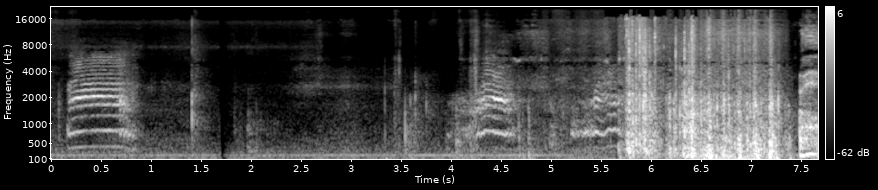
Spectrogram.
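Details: Female Ragdoll cat indoors vocalising to show her owner what she wants: a clear meow at the start, a second softer meow midway, then loud rustling and handling noise with a woman talking.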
